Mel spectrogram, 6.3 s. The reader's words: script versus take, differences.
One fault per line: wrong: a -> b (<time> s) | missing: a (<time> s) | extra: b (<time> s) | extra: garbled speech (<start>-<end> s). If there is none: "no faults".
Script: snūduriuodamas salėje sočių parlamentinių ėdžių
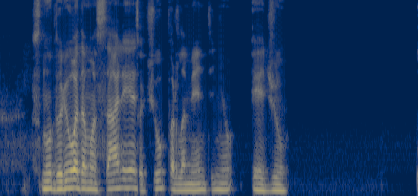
no faults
